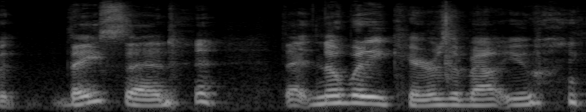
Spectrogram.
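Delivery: words broken up by laughing. Recounting what a YouTuber said, laughing while talking. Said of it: "I'm laughing because it's so it's so extreme".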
